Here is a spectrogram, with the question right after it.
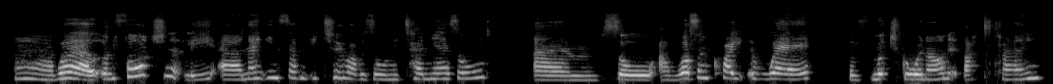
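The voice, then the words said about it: Geordie accent. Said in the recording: “I hope everybody can understand the Geordie accent.”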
